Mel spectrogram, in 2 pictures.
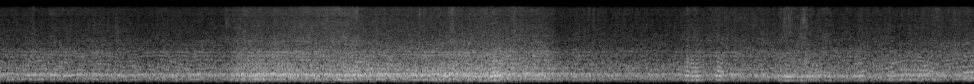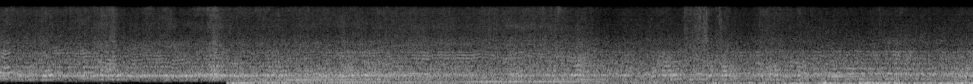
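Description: A steady, droning buzz of bees, humming low and continuous with slight swells in loudness.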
